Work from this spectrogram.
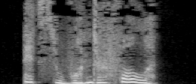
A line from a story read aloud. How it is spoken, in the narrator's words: she breathed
